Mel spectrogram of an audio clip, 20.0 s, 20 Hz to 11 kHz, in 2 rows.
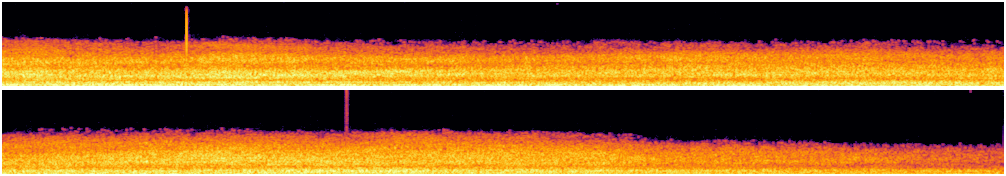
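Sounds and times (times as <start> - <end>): jet aircraft taking off: 0.0 - 20.0.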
